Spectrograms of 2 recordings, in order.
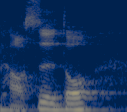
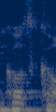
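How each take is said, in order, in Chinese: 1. 它是用普通话音节说的：kao shi duo。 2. 它是用英文的发音说的。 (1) "我都念考试多" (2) "我不念Costco"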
